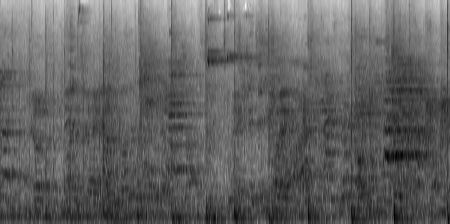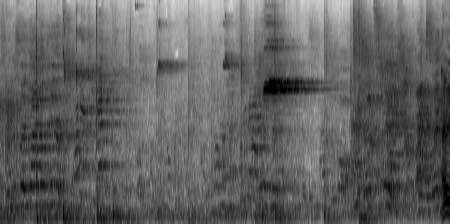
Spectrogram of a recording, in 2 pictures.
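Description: A basketball bouncing on a hardwood gym floor during a game, among players' and spectators' voices echoing in a large gym, with a few short high squeaks, the loudest about fourteen seconds in.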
